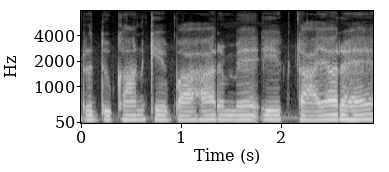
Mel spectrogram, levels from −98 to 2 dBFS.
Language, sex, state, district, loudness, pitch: Hindi, male, Jharkhand, Deoghar, -18 LUFS, 120 Hz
